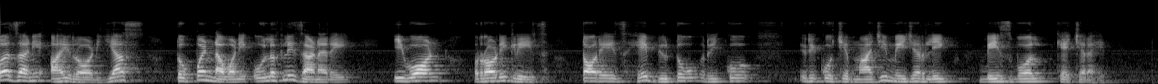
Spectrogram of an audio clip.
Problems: background sounds at intervals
